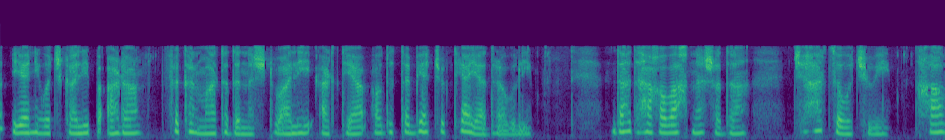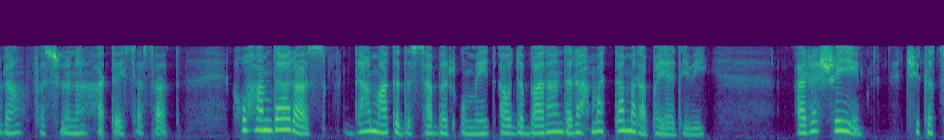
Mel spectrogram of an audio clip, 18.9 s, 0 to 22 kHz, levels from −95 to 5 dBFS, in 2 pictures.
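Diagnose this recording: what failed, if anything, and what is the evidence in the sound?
The speech sounds dull and muffled from start to finish, with nothing above about 5.6 kHz, and a gurgling, granular roughness clings to every syllable. The fault is at the codec stage, most likely MP2 compression at a very low bitrate, with heavy damage that fits something near 32 kbps. Starved of bits, the encoder shuts off its upper sub-bands entirely and quantises the remaining ones coarsely, which leaves this swirling, grainy texture throughout.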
